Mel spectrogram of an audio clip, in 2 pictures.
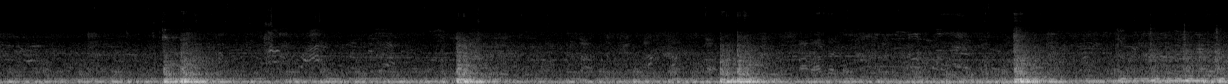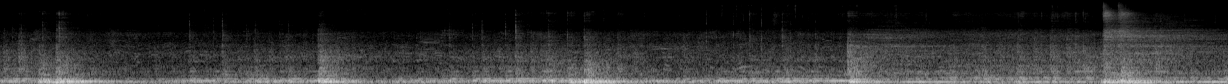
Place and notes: Taipei, Taiwan - Traditional drum performances
Shinkong Mitsukoshi, 信義A9平面停車場, 2 November 2012, ~20:00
